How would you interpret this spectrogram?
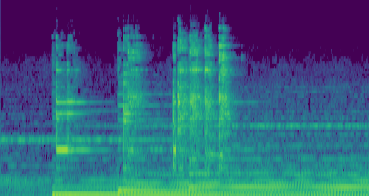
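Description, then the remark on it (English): Wine glasses clink together in a toast, three bright taps about a second apart, each leaving a clear ringing tone that hangs and slowly fades. No one speaks. “We wanted you to help us say goodbye. She stares at him. So cheers.”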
